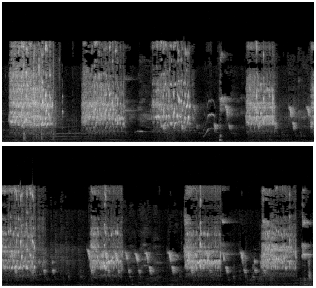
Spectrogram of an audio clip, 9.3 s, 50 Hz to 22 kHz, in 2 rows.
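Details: Young recessive pied budgerigar, sole survivor of three hatched chicks in early June 2020, while its Albino Red Eye mother feeds it: around nine raspy, buzzing outbursts in rhythmic succession, broken by short pauses and small ticks.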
